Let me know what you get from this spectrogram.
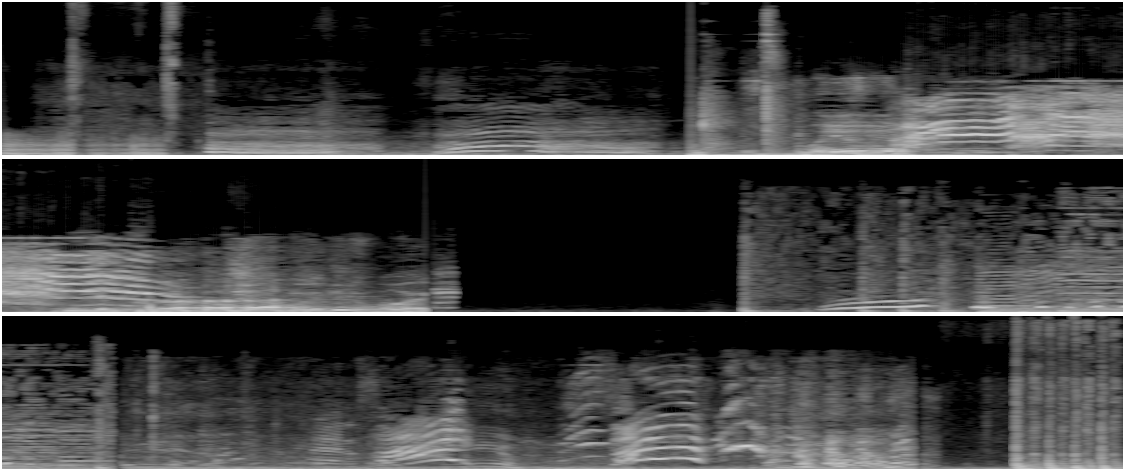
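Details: Cats in a fight, giving drawn-out wailing yowls and rising-falling meows in repeated bursts, broken by a short silence midway, with human speech and some music mixed in.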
